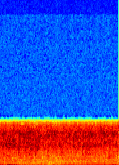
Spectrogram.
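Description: Chicken pieces frying in oil in a skillet, a steady soft sizzle that holds evenly throughout with no talking.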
